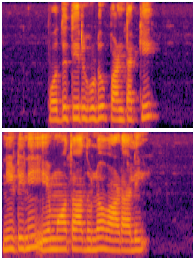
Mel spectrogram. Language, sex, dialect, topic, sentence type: Telugu, female, Telangana, agriculture, question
